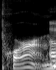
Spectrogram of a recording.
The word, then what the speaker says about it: Purim: Just Purim. – Okay. I think that's the Yiddish pronunciation. And then I think the Hebrew is like Purim, but I don't know.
